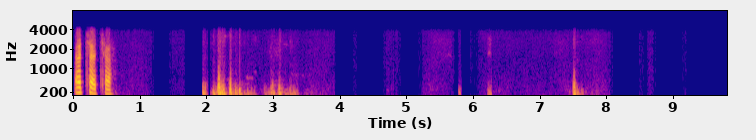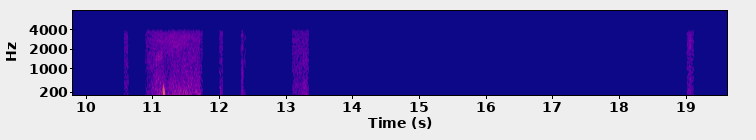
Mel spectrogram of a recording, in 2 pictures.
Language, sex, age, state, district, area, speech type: Dogri, male, 18-30, Jammu and Kashmir, Udhampur, rural, conversation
